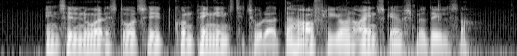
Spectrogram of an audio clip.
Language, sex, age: Danish, male, 18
